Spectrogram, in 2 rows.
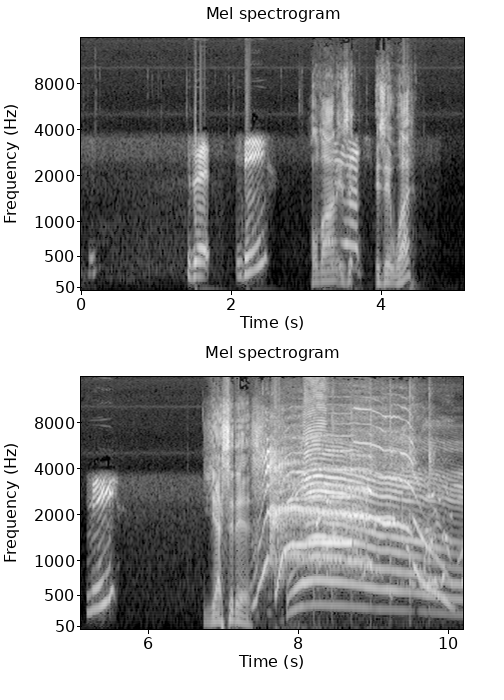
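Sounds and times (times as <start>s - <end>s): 
speech: 1.4s - 4.5s, 5.2s - 5.6s, 6.8s - 7.5s
loud excited yell: 7.4s - 10.2s.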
